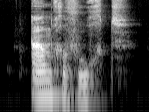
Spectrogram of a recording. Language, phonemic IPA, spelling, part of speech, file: Dutch, /ˈaŋɣəˌvuxt/, aangevoegd, verb, Nl-aangevoegd.ogg
- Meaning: past participle of aanvoegen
